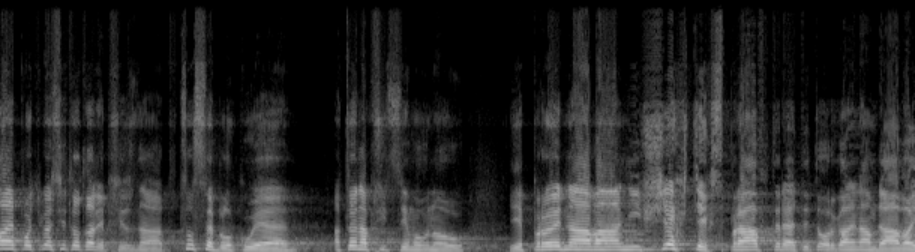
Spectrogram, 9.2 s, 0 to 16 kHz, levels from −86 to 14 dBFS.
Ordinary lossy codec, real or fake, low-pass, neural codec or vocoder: Opus, 24 kbps; real; 14.4 kHz; none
